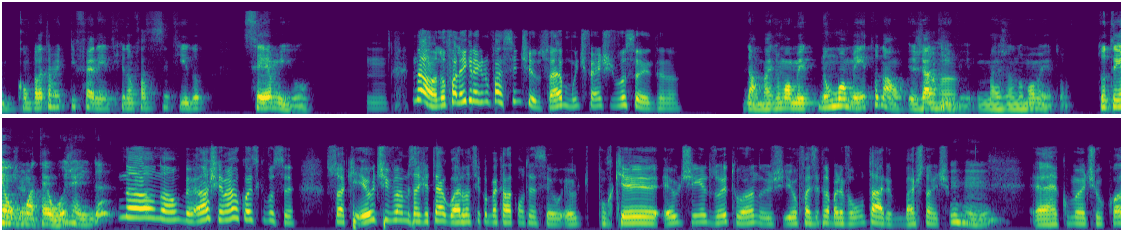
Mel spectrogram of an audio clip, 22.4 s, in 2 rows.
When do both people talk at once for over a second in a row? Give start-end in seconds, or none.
none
